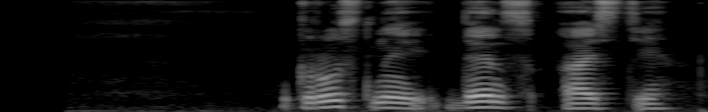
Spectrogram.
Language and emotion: Russian, neutral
